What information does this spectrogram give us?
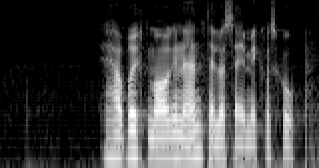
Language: Norwegian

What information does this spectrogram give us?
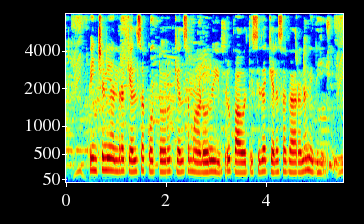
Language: Kannada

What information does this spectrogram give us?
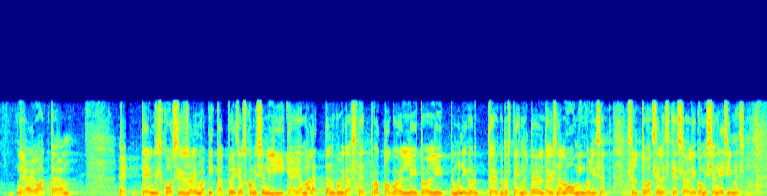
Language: Estonian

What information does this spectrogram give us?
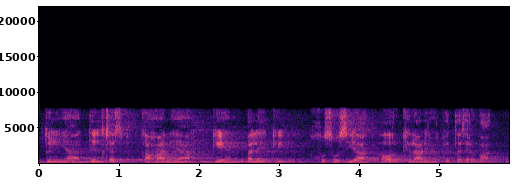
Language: Urdu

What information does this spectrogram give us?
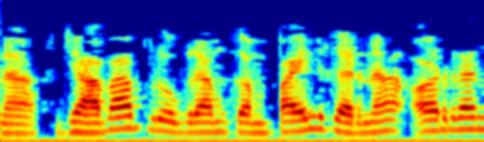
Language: Hindi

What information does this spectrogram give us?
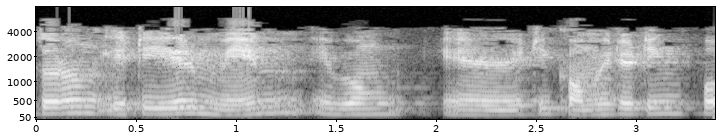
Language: Bangla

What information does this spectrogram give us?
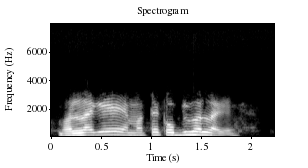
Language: Odia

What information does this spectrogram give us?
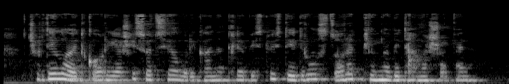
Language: Georgian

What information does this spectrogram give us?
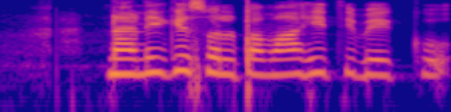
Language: Kannada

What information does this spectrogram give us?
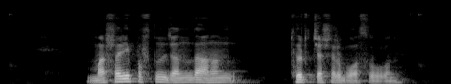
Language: Kyrgyz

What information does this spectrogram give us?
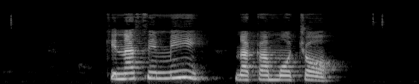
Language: Central Tarahumara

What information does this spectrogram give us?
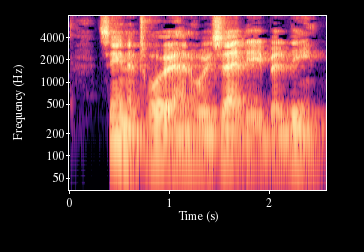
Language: Danish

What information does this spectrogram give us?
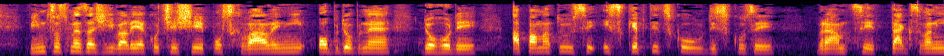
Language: Czech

